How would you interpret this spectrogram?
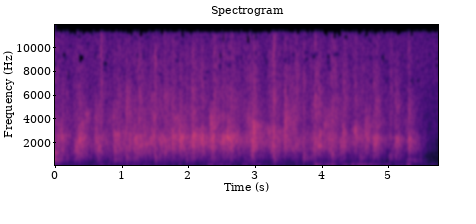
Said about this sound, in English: How many of you will give a clap offering to the Lord for that?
